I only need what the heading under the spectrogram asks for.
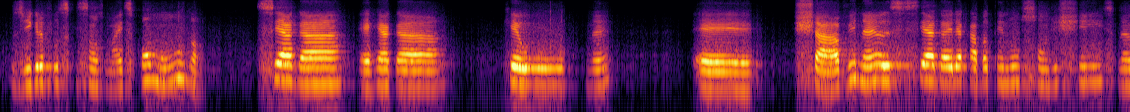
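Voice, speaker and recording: A woman's voice: medium pitch, a little mellow, a little hiss or hum, rough recording. A woman with a Brazilian Portuguese accent teaching an online grammar lesson to children, explaining step by step and often checking in with her students.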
